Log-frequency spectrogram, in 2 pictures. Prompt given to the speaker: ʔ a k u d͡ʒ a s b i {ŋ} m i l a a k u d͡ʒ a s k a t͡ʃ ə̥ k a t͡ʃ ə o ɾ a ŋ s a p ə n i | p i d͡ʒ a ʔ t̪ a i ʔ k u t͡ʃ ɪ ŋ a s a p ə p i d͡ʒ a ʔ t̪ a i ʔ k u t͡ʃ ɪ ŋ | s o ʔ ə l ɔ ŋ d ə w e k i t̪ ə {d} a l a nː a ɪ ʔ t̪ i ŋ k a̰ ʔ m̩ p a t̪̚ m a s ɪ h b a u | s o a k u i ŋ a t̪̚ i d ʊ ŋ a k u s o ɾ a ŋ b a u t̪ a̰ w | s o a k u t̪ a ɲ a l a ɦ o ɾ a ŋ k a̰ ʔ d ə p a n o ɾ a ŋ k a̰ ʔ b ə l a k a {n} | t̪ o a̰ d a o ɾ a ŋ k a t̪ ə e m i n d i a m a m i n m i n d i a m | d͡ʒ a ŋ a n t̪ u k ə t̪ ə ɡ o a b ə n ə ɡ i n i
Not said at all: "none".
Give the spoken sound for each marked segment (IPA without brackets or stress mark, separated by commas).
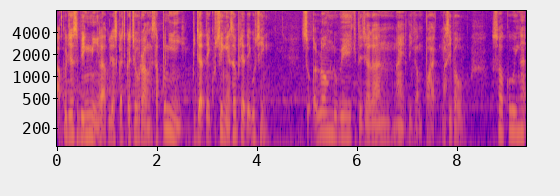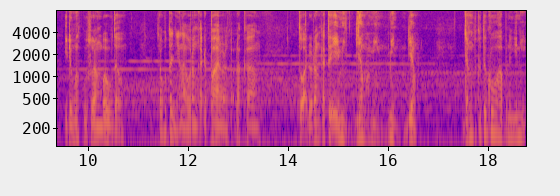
ŋ, d͡ʒ, ŋ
